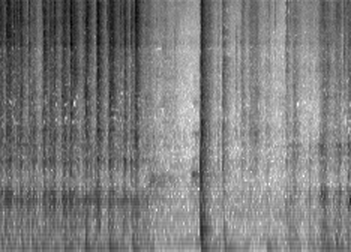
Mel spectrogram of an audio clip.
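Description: Lemon halves twisted and ground by hand on a metal citrus reamer, making a fast run of rattling, scraping clicks for about two seconds. Then one sharp knock a little past halfway, followed by a few lighter clicks.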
